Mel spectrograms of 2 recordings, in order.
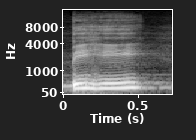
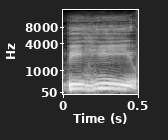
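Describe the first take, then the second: First: It is said as one joined word. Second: It is split into two separate parts. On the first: It sounds like one single word. The speaker calls it right. "وإنما نقول به" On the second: It sounds like two separate words. The speaker calls it wrong. "لا نقول به"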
